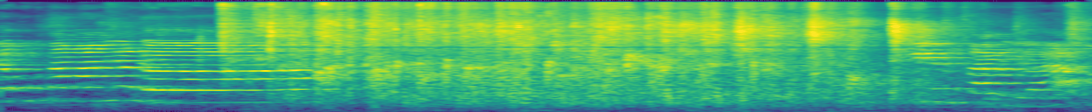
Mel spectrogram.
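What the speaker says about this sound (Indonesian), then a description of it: "Oke, tepuk tangannya dong." Students in a classroom clap together in a steady burst of applause, with voices and chatter over the clapping.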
